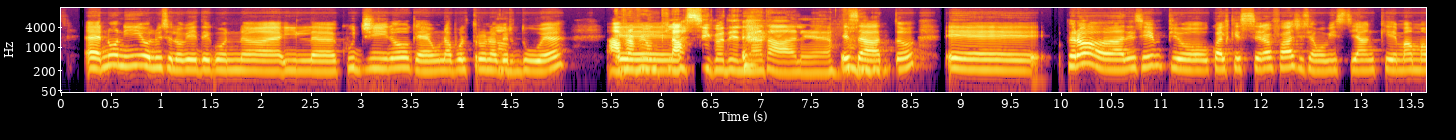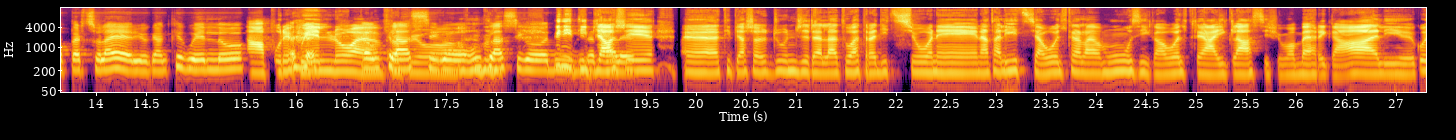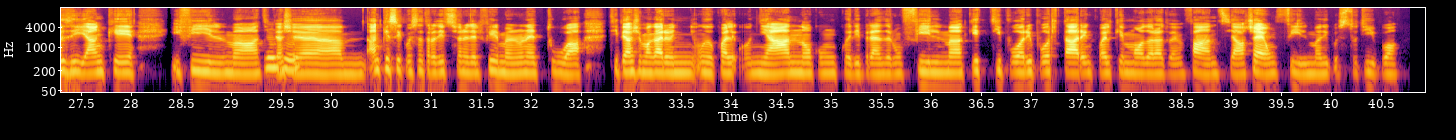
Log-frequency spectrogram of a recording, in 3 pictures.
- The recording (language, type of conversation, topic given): Italian, podcast, C’è una canzone che ascolti ogni Natale?
- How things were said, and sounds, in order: "proprio" said as "propio"; chuckle; other background noise; chuckle; chuckle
